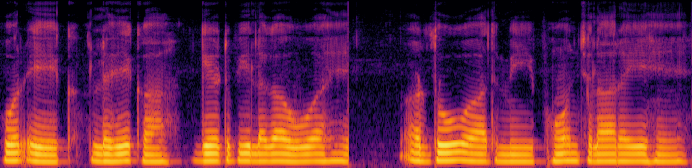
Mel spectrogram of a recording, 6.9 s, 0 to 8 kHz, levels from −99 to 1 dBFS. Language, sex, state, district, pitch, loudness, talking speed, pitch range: Hindi, male, Uttar Pradesh, Saharanpur, 130 Hz, -15 LUFS, 140 wpm, 125-135 Hz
